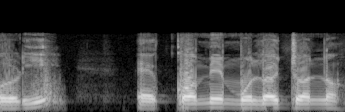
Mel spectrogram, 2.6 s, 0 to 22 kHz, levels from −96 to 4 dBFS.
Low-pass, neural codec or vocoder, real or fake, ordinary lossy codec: 7.2 kHz; none; real; none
